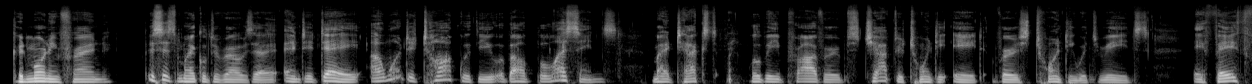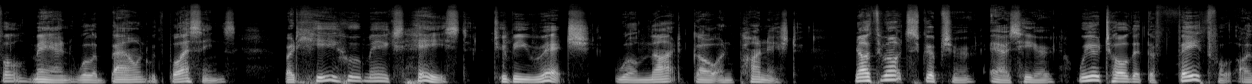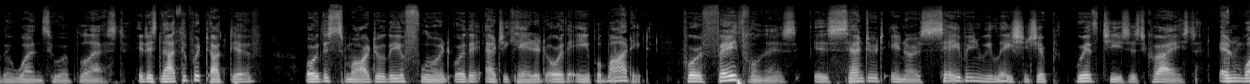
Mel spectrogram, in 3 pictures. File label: Radio Sermonette; Proverb; Blessings; the faithful will receive blessings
